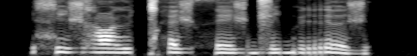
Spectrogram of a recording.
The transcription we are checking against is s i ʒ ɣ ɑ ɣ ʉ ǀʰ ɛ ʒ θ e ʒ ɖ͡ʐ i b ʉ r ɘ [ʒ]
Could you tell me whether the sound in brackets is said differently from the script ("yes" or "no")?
no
